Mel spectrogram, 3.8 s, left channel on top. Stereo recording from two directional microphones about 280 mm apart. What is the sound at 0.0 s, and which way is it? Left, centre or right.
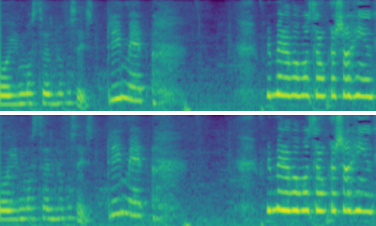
A woman's voice, centre.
